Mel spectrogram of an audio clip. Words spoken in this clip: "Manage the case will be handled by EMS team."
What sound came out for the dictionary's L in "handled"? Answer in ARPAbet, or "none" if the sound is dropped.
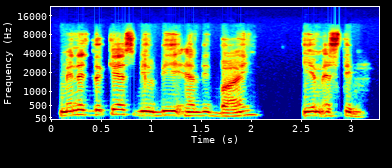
none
